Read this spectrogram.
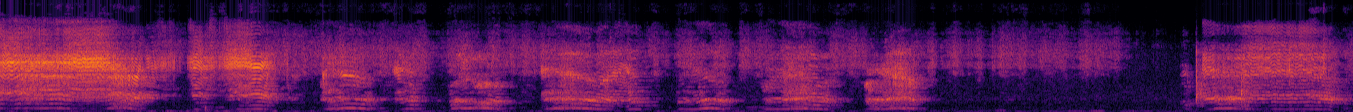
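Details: Newborn male baby just delivered by LSCS (caesarean), active and covered in vernix: strong, repeated crying bursts with brief pauses, staff talking in the background; vigorous newborn cry.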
